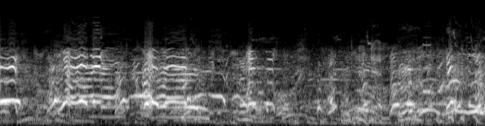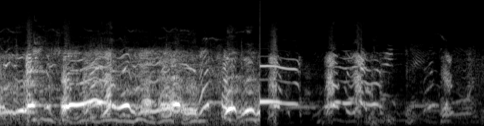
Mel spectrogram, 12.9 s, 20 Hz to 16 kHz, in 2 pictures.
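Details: Four-dog Husky teams at the complete start in Rendlesham, January 2016, many dogs barking and yelping in a frantic chorus that cuts off abruptly, leaving a few sharp isolated barks.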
